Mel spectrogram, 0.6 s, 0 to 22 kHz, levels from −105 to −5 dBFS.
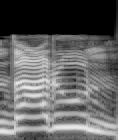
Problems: constant background noise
